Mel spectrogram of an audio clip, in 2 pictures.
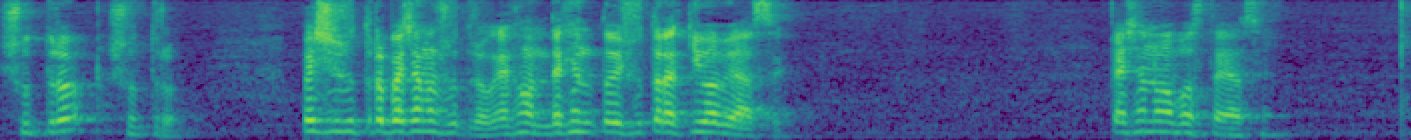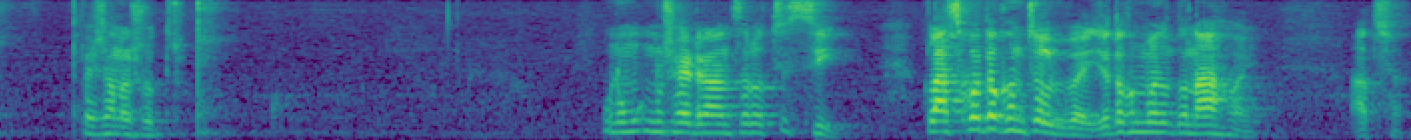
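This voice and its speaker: A young Bangladeshi man runs a live online biology class, working through exam questions. He repeats each point several times and reads out viewers' names from the comments, and his voice sits high.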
